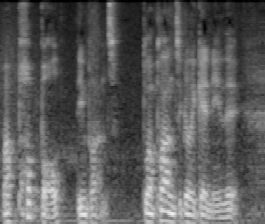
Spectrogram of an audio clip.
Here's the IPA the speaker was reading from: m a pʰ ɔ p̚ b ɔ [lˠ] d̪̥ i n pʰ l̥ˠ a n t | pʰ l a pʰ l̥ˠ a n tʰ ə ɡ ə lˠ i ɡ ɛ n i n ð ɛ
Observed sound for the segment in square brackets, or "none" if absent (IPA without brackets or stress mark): lˠ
